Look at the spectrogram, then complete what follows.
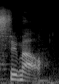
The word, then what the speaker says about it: Duhamel: yes exactly and then this week it's Josh Jal who is going to be a father as well is that how you say it say it again Josh Dell okay I've never known how to I know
